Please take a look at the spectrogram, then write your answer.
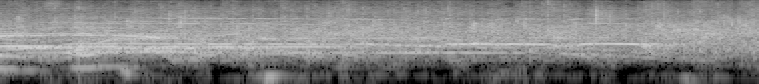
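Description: An audience at a live event applauds its guests in a steady, dense wash of clapping that holds at an even loudness for several seconds, with no clear talking over it.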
